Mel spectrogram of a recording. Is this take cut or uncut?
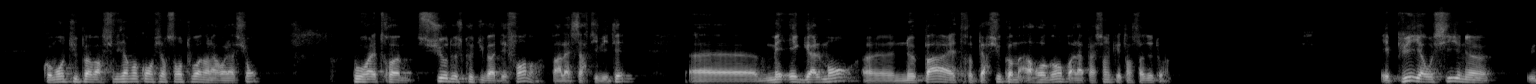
uncut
